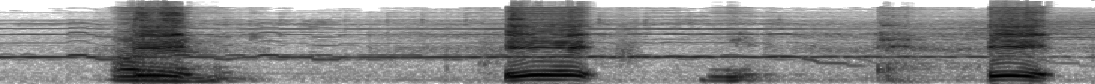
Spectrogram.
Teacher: కంఠములోనూ తర్వాత ఆ దానికి కొంచెం పై భాగం ఆ రెండు కలిస్తేనే గాని ఏ రాదు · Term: కంఠము తాలవ్యము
